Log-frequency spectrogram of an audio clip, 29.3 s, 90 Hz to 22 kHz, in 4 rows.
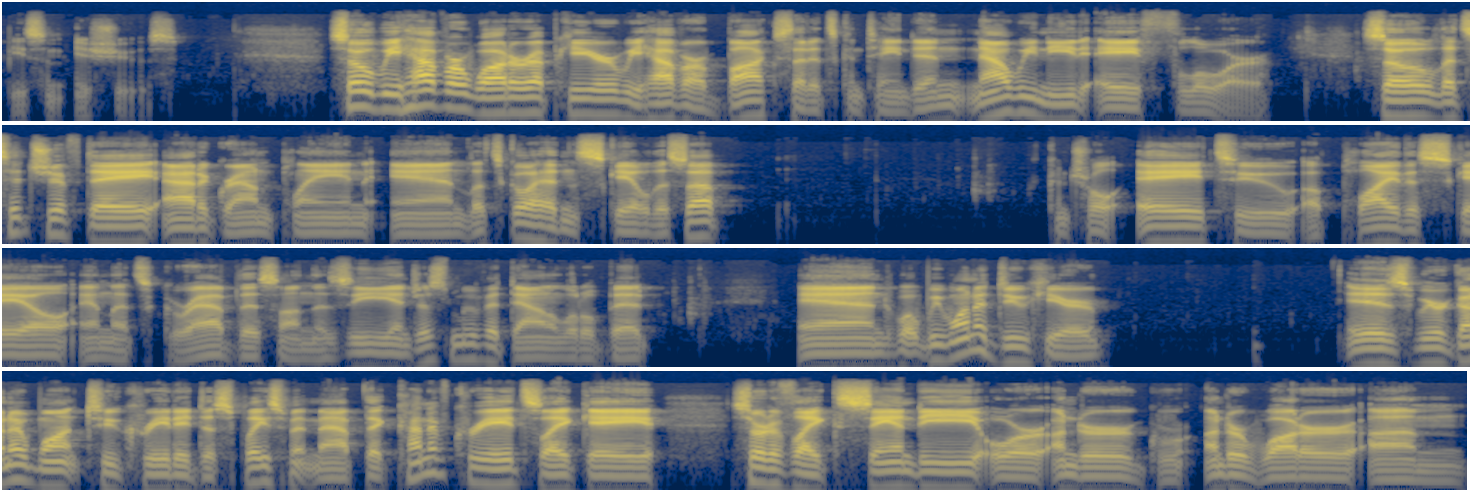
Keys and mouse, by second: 0.0 shift+middle click, 0.3-0.7 middle drag, 1.0 shift+middle click, 1.5-2.0 middle drag, 2.8 shift+middle drag, 4.5 shift+middle drag, 5.6-6.3 middle drag, 6.5 shift+middle drag, 7.0 shift+a, 9.0 middle drag, 9.7 s, 12.1 ctrl+a, 13.8 shift+middle click, 14.1-14.5 middle drag, 14.7 shift+middle click, 15.4 g, 17.6 middle drag, 18.0 ctrl+a, 19.0 shift+middle click, 19.3 middle click, 20.3 middle click, 21.6 middle click, 23.5-23.9 middle drag.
